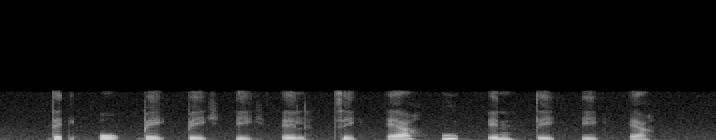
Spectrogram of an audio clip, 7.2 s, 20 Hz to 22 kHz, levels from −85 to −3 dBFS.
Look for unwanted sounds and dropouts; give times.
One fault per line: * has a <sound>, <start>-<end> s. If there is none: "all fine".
* has a dropout, 0.6-0.7 s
